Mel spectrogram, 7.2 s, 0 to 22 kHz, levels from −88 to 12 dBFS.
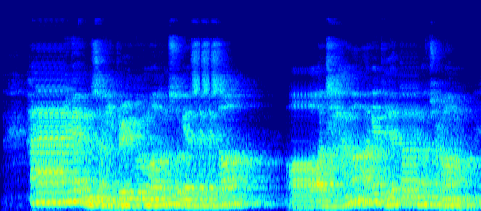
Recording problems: room echo; strong; dies away in 1.4 s
off-mic speech; far
audio stuttering; 4 times, first at 0.5 s

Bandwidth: 15 kHz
